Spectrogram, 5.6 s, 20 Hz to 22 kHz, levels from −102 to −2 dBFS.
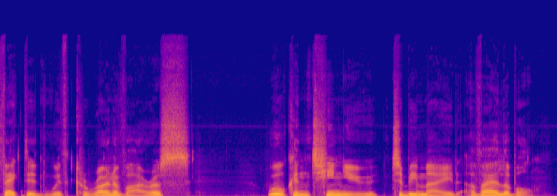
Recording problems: none

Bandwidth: 18 kHz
